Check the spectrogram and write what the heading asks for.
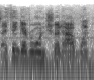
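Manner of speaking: ordinary talk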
